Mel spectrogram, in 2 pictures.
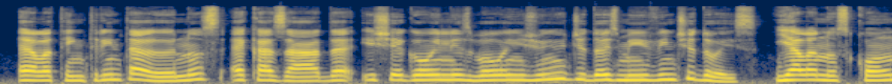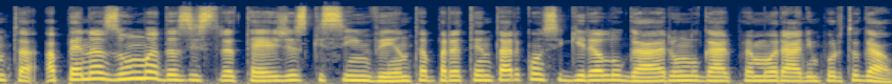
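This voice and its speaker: A woman with a plain, everyday voice speaks at a moderate pace and fairly high pitch, her intonation fairly even and her delivery with hardly any pauses, on a very clean recording with a silent background. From Brazil. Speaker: podcast host. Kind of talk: scripted narration.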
